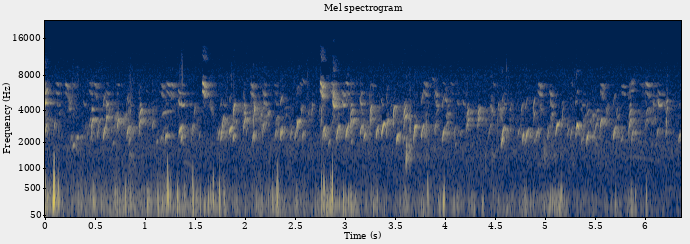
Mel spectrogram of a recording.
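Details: Goldfinch song played to encourage silent birds to sing and breed: rapid, jangling high twitters run without pause, over repeated low thumping and handling noises.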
